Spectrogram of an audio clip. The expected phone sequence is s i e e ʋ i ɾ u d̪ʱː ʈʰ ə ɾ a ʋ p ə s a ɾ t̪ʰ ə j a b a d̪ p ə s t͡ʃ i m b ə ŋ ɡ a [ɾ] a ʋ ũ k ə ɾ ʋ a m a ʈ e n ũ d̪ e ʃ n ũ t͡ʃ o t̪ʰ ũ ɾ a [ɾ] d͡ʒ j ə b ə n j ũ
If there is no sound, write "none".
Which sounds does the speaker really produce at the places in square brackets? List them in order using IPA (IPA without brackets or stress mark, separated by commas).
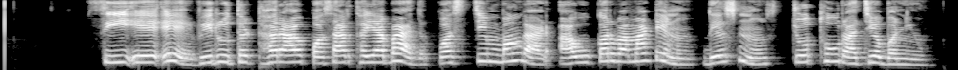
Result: ɭ, none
